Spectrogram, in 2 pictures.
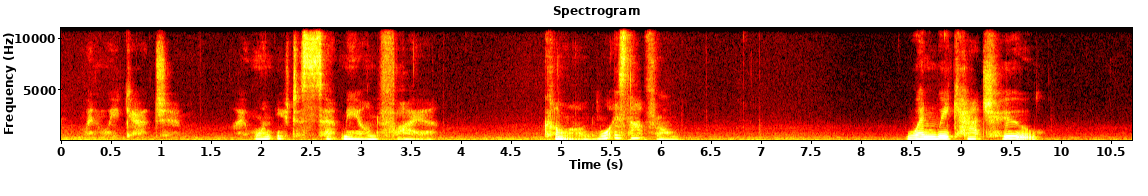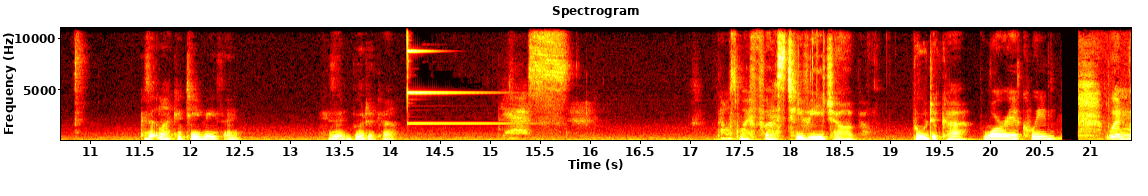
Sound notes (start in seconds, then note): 14.2 bell dinging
